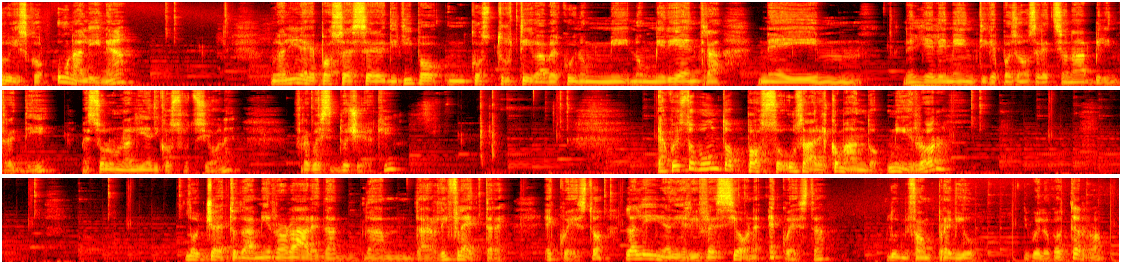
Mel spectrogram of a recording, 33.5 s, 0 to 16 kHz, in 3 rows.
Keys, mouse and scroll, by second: 1.6 click, 5.1 click, 12.7 click, 14.3 click, 16.1 Escape, 16.8 click, 20.9 click, 22.7 click, 24.2 click, 27.1 click, 28.4 click, 29.7 click.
